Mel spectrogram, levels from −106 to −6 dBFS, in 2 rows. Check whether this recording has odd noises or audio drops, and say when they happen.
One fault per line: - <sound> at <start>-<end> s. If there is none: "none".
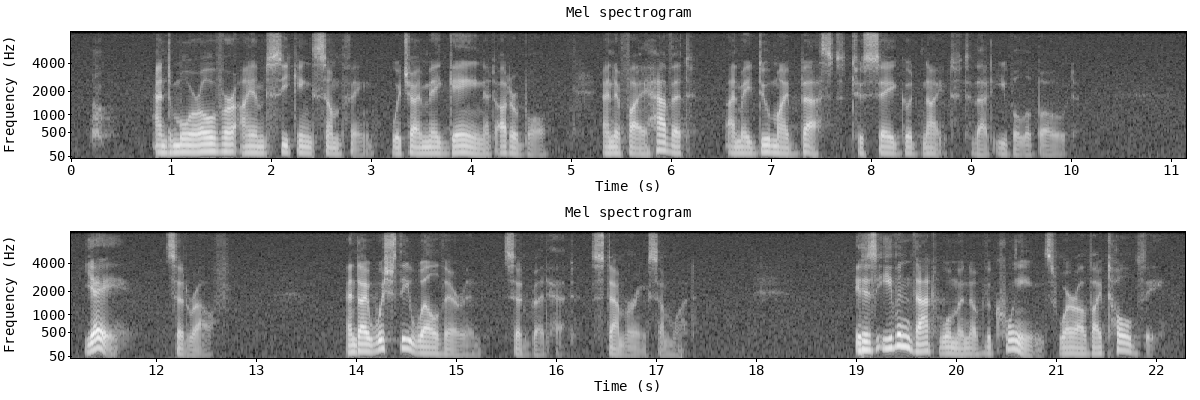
- bark at 0.2-0.5 s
